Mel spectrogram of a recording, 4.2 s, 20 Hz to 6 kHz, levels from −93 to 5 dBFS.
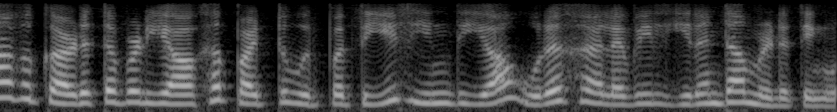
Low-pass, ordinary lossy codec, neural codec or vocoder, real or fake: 5.4 kHz; none; codec, 16 kHz, 0.3 kbps, FocalCodec; fake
